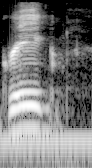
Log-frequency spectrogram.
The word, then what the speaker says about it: Greig: Tasman Greig. Is that Greg? Greig? I don't know how to pronounce her last Greig. – Name. – It's Greig.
